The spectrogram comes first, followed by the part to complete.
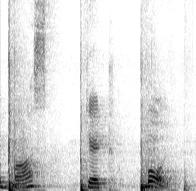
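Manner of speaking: slow, basketball broken into clapped beats; clapped syllables. Shown as a demonstration. Showing parents how to clap out syllables, slow beats. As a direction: count out basketball slowly, syllable by syllable. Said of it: "जितनी भी clapping या tapping होती है".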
